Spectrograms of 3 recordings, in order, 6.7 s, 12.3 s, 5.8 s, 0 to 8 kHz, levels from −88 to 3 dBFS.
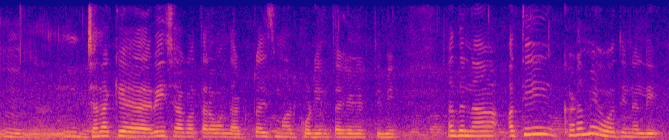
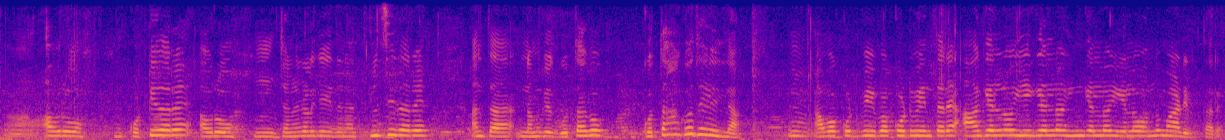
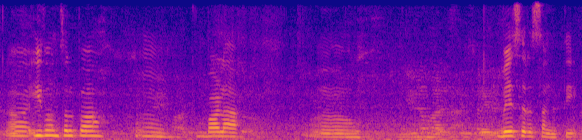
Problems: none marked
